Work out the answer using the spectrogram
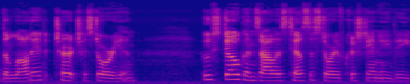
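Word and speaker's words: González: I will be reading by Justo L. Gonzalez. I guess you pronounce that as an H.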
